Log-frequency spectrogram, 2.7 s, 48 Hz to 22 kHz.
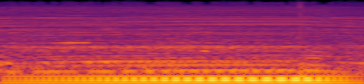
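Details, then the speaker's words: Ford 100 garden tractor starter-generator, reassembled after cleaning and shining the commutator, free-running on a battery charger: steady low hum with even, quick pulsing, a lot better than before; normal. "Not bad, a lot better than before."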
